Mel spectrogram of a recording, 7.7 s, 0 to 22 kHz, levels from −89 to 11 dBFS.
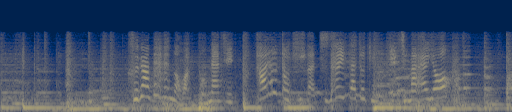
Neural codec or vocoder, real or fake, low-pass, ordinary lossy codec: codec, 16 kHz, 0.5 kbps, FunCodec, trained on Chinese and English, 25 frames a second; fake; none; none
